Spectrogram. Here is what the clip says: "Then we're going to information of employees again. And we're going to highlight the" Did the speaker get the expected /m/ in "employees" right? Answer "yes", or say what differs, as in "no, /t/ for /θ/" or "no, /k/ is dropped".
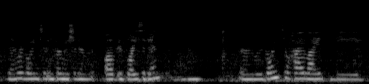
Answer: no, /m/ is dropped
